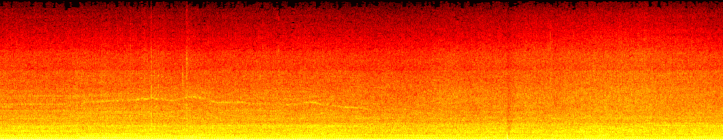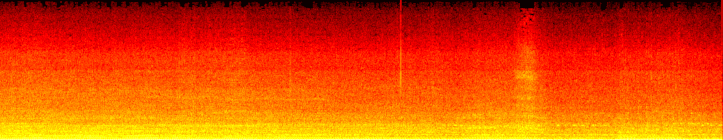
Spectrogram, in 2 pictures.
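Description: An off-road vehicle engine rumbles loudly up close.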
